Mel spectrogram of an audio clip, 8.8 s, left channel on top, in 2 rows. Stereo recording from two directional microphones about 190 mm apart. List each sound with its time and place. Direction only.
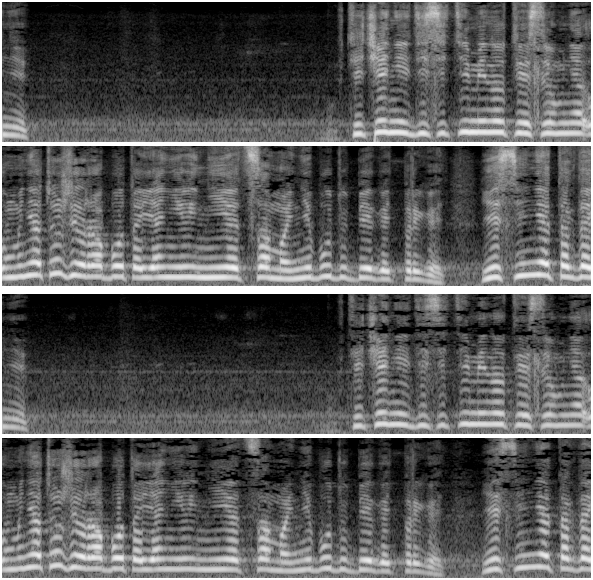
2.6 s a man's voice: 45° left (ahead or behind)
